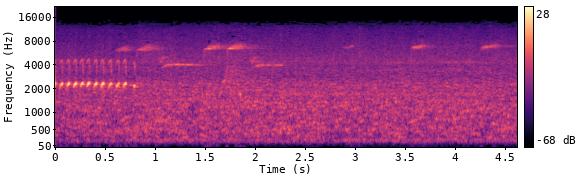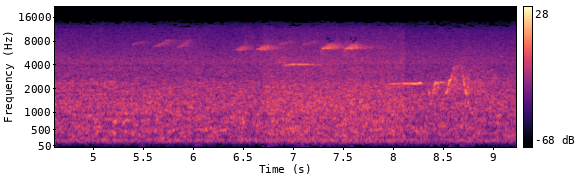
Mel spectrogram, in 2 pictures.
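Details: Kajika frog calling along the clear upper Natori River in Sendai, Japan: a quick run of loud, evenly pulsed trilled notes for under a second, then a steady rush of stream water with faint, scattered bird chirps.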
